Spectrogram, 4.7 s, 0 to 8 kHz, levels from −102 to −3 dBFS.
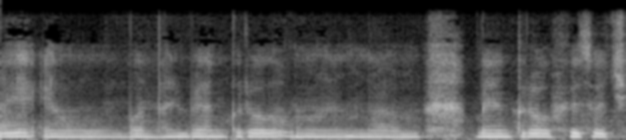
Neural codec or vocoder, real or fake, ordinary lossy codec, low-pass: codec, 16 kHz in and 24 kHz out, 1.1 kbps, FireRedTTS-2 codec; fake; none; 7.2 kHz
